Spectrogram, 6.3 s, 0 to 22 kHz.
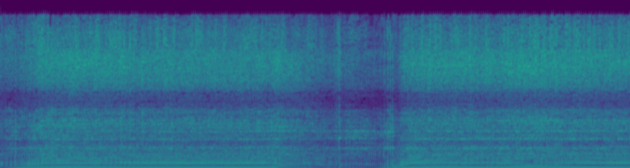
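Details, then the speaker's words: Echo CS-310 chainsaw after primer bulb replacement and leaning the carburetor about a quarter turn: holds a clean steady high pitch in the cut, dips briefly and recovers evenly with no barking; running properly. "that sounds really good now. All I had to do was just kind of lean it out a little bit."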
